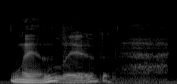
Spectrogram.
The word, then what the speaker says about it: LIV: starting with its name which when pronounced rhymes with give live but is actually the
